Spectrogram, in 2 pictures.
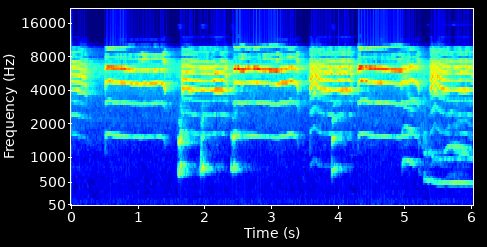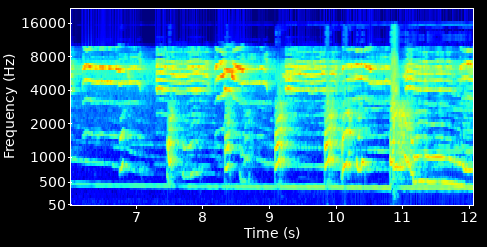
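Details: A 5-month-old white Siberian Husky howls in long, wavering tones that bend in pitch, broken by yips and whimpers, then a steady held note slides lower toward the end.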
